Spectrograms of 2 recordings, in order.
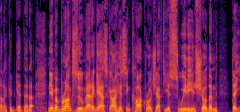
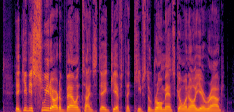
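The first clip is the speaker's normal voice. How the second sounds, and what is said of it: Put-on New York Bronx accent. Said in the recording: “Let me do it with a New York accent, uh, Bronx accent here.”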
